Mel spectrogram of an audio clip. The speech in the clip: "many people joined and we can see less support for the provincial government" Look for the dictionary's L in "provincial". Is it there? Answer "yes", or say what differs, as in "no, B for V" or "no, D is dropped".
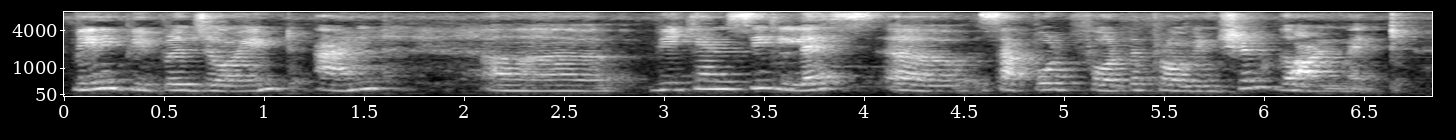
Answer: no, N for L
